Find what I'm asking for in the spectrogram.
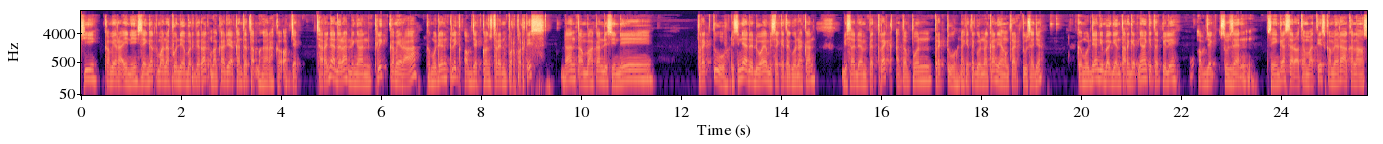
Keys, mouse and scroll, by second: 6.1 click, 8.8 click, 10.8-19.5 drag, 20.8-23.2 drag.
